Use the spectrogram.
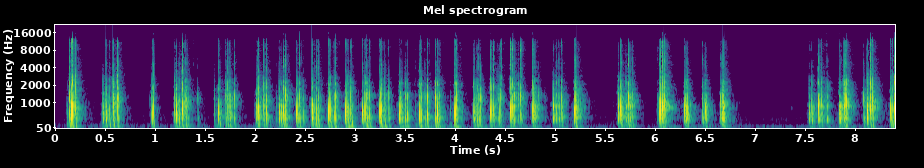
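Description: A dark green hard plastic phone case on a phone, flat and hollow with a white marble-pattern popsocket, is held in both hands and tapped and scratched with fingertips and short nails. About 32 quick, dry taps and short scratches come in a fast, uneven run, centered in the midrange with bright edges and no ring. There is a brief pause before a final burst.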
